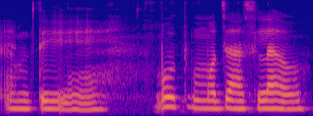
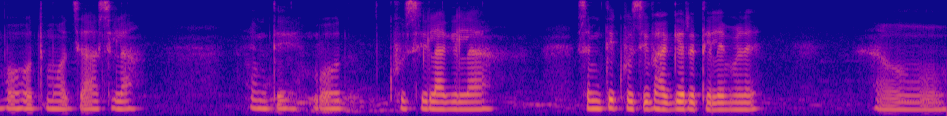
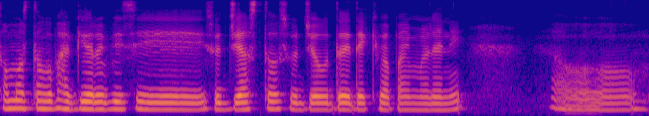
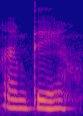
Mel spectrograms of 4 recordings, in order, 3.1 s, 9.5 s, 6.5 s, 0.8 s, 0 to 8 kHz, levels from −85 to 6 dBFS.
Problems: background sounds at intervals, background conversations at intervals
